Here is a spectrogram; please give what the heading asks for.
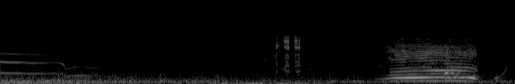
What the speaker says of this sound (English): We have a random male goat, which is an adult.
